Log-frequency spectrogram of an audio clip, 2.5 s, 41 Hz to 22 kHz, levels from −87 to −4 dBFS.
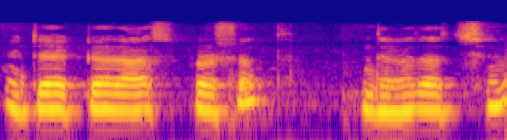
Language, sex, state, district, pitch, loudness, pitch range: Bengali, male, Tripura, West Tripura, 165 Hz, -15 LUFS, 160-170 Hz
